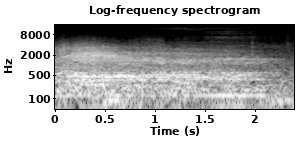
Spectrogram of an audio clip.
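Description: Soundtrack of a tokusatsu TV episode: a sustained, noisy sound effect over a low steady hum, dropping away at the end as the scene changes.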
